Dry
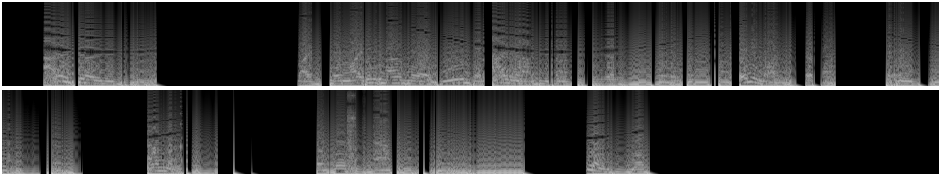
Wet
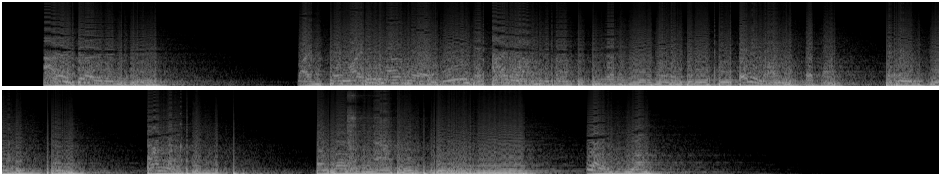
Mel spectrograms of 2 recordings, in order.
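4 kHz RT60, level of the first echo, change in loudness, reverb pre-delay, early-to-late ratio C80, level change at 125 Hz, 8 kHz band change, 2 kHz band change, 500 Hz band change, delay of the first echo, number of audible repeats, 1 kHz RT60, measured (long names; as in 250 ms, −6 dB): 2.7 s, −15.0 dB, −6.5 dB, 5 ms, 8.5 dB, −6.5 dB, −6.0 dB, −6.0 dB, −6.0 dB, 95 ms, 1, 2.9 s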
